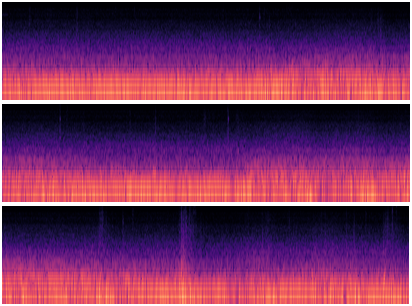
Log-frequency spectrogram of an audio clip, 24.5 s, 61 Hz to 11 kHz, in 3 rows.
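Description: Alfa Romeo 147's 2.0 Twin Spark four-cylinder engine heard from onboard while driving briskly, its pitch climbing and falling back several times as it accelerates and slows through the gears of the Selespeed paddle-shift gearbox. A few sharp clicks or knocks stand out, the loudest about twenty seconds in.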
